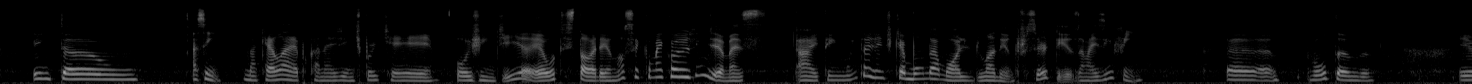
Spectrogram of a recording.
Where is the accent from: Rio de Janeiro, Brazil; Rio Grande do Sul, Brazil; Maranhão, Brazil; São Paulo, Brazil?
Rio Grande do Sul, Brazil; mais conhecida aqui no Rio Grande do Sul como Brigada Militar, porque eu sou gaúcha.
